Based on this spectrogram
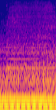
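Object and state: Nothing is struck.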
